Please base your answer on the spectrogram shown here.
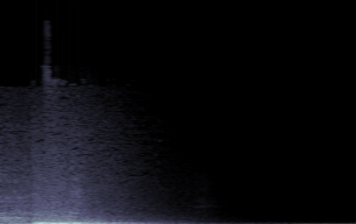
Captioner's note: thud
